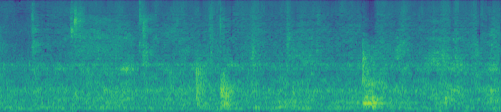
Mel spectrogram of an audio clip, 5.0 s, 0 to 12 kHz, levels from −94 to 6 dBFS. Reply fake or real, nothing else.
fake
